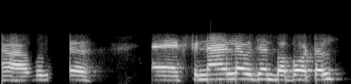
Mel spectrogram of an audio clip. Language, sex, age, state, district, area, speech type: Sindhi, female, 45-60, Maharashtra, Thane, urban, conversation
